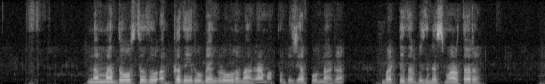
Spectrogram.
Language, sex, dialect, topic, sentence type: Kannada, male, Northeastern, banking, statement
